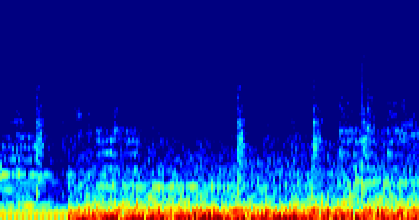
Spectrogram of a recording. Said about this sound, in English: Now we're in the car.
